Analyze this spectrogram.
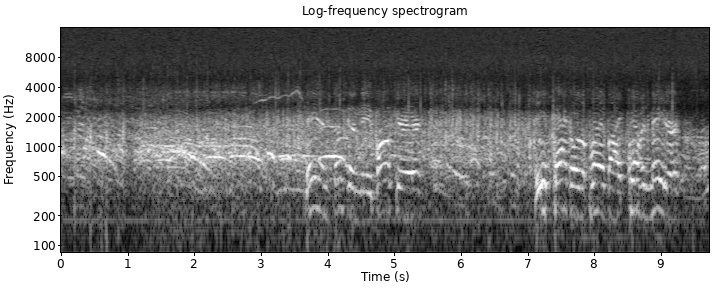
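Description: Young men shout and cheer nearby, outdoors.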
